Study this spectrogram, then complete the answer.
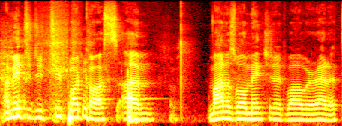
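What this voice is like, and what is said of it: Hoarse, strained voice. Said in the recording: “I've got a little thing in my throat ... You're losing your voice there ... I've been sick for like 2 weeks”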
